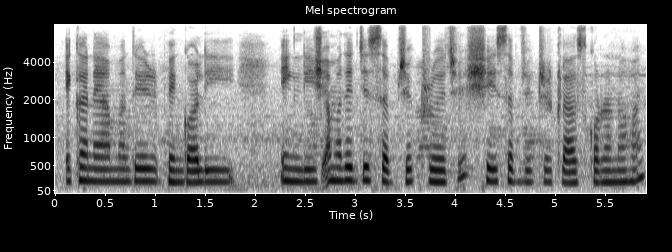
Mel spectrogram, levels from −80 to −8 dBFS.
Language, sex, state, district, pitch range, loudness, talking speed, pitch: Bengali, female, West Bengal, North 24 Parganas, 205-225 Hz, -16 LUFS, 140 wpm, 215 Hz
